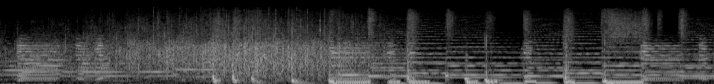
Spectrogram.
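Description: A burst of crowd applause and cheering swells for a few seconds, then gives way to upbeat music with a steady, punchy beat that carries on loudly to the end.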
